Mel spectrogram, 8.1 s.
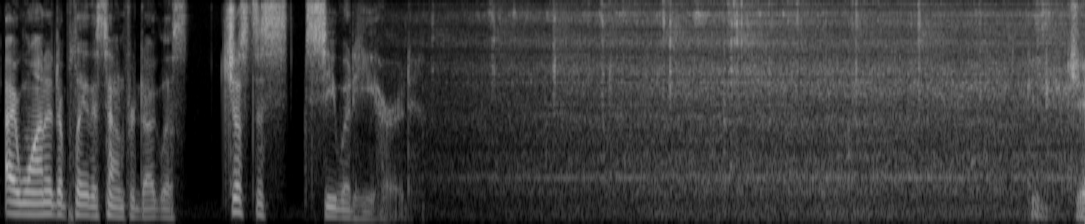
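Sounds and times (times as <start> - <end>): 
speech: 0.0 - 3.3, 7.7 - 8.1
air conditioner hum: 2.0 - 8.1.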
